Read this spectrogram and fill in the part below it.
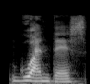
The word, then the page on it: guantes: espanhol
